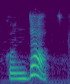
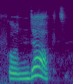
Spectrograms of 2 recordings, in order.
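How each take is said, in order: First: The stress is on the second syllable. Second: The same.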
